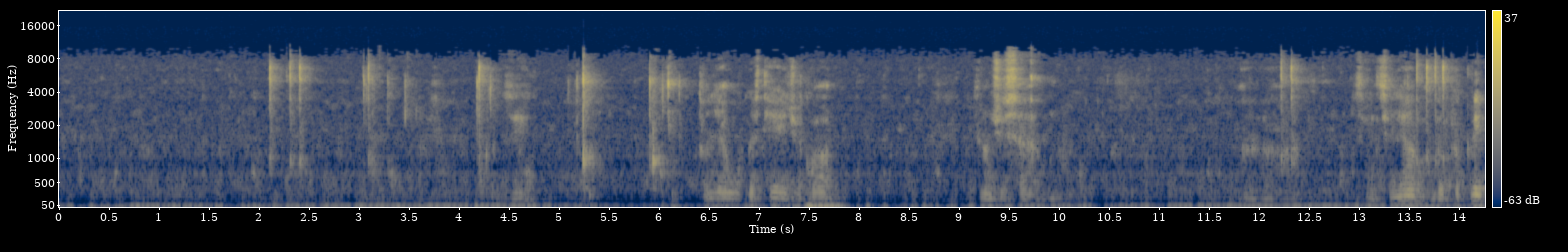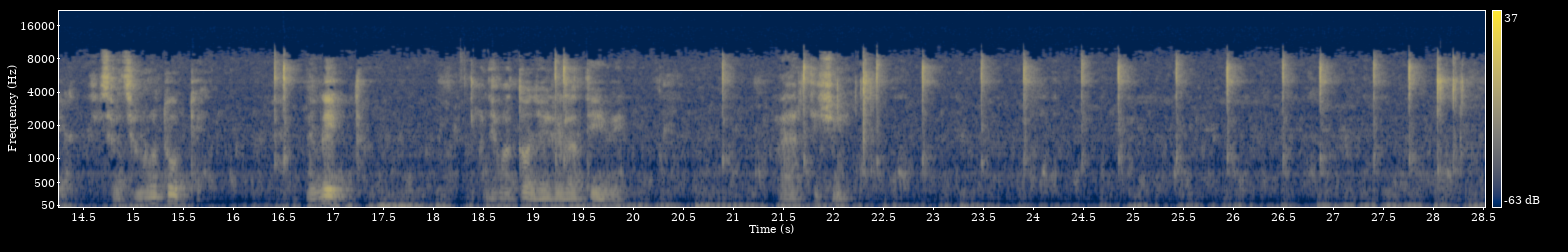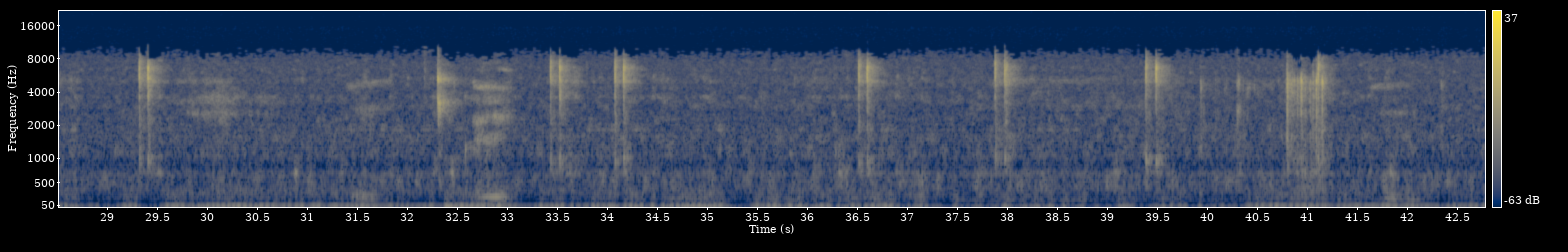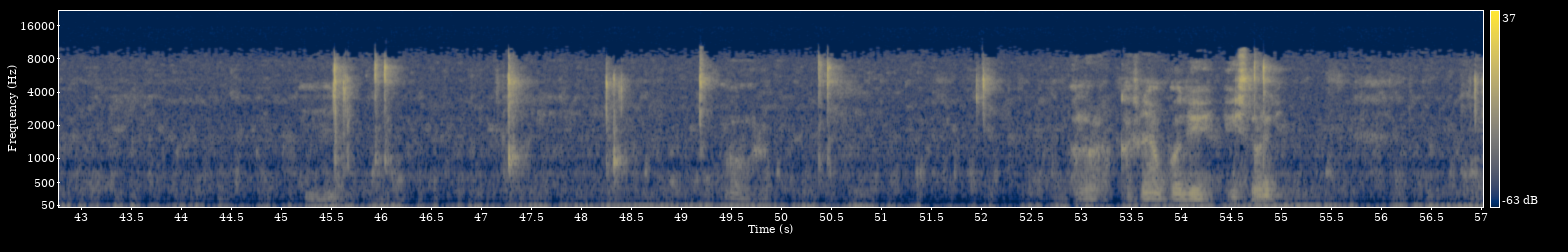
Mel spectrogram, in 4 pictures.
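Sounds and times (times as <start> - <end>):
computer mouse clicking: 1.4 - 6.5, 9.6 - 9.9, 11.8 - 14.2, 16.4 - 17.4, 18.2 - 19.5, 20.2 - 28.7, 29.3 - 29.7, 32.1 - 35.2, 36.0 - 38.4, 39.4 - 42.4, 45.4 - 46.2, 47.1 - 47.6, 48.2 - 49.4, 50.3 - 50.7, 54.6 - 55.0, 56.2 - 57.0.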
